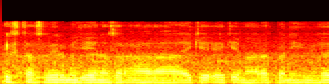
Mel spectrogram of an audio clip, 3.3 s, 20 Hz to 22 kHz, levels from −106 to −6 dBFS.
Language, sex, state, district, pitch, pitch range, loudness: Hindi, male, Uttar Pradesh, Etah, 110 Hz, 105-110 Hz, -17 LUFS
